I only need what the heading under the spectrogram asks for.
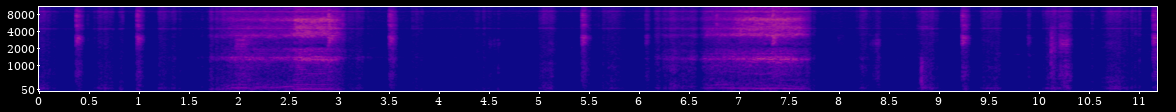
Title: He says he doesn't snore!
